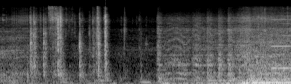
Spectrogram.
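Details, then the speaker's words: 2005 GMC dually flatbed, 6.0 L Vortec gasoline V8, automatic: a quick burst of sharp diesel-like clacks at start-up fading into steady idle; owner suspects a fan blade or pulley, source unconfirmed. "yeah I'll start it yeah you can hear a couple clicky Clacks in it sounds like a diesel but it's gas"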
